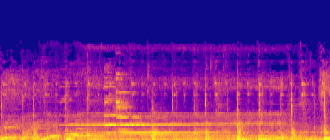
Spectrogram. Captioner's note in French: son de la cloche du temple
